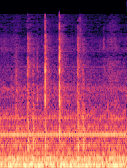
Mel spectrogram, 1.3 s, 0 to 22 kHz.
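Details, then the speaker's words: Chinese diesel parking heater on a 12 V supply, in manual mode at about 32°F: sharp light fuel pump ticks every few tenths of a second over a steady high fan tone. The pump has been repaired twice. Normal ticking. "just running it on manual one fuel pump still running same fuel pump that I'd fixed twice now"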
